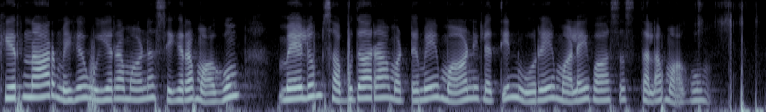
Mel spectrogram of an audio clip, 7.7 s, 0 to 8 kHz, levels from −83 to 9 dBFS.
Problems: constant background noise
